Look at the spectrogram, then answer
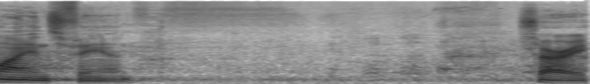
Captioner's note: audience laughing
